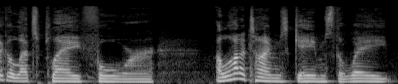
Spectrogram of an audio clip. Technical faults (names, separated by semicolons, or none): none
